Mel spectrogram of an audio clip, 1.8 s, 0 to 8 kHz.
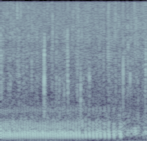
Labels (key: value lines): label: biophony, grouper groan
recorder: SoundTrap 300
